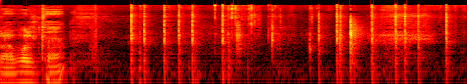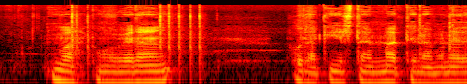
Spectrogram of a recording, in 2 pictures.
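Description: A thin stick taps and scrapes against a metal coin.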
